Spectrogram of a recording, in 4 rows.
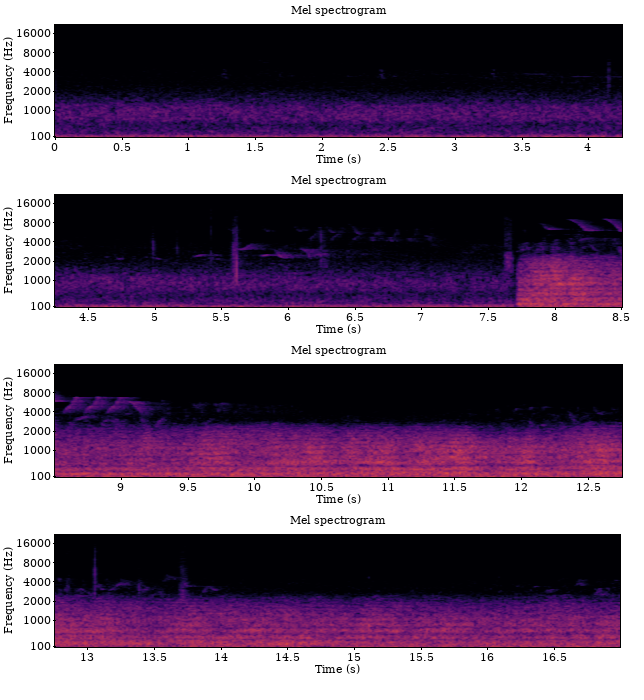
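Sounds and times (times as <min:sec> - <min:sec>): jet airliner roaring overhead: 0:07.6 - 0:17.0.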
